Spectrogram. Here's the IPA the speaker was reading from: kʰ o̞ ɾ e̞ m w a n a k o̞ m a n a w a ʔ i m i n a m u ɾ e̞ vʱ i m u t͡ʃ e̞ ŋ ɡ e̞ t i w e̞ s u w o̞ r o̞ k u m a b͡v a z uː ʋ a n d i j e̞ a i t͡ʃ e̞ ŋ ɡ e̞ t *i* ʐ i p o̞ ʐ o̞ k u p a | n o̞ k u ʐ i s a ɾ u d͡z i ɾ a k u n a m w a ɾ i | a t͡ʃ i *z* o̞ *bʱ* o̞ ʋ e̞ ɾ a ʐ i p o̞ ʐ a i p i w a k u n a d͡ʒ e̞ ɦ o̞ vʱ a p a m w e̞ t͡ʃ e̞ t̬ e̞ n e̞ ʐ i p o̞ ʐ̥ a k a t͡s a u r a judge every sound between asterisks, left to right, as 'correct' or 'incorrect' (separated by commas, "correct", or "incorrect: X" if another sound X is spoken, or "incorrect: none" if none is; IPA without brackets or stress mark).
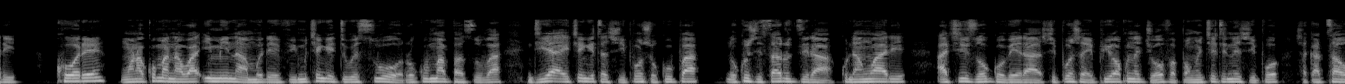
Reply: incorrect: a, correct, incorrect: ɡʱ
